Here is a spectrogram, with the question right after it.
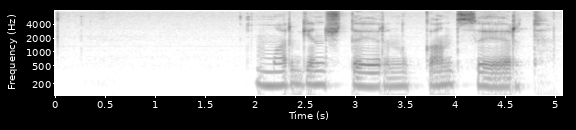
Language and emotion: Russian, sad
